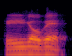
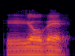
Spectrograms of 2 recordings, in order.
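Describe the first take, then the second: The two takes are said the same way.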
